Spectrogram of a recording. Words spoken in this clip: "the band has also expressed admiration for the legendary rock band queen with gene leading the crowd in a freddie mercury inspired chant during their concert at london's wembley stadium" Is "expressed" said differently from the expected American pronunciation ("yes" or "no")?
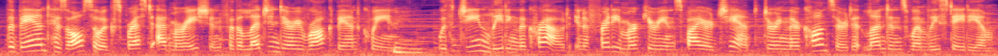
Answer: no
